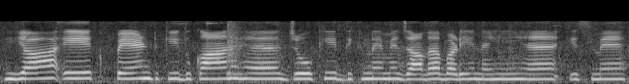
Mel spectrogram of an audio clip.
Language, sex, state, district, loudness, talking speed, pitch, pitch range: Hindi, female, Bihar, West Champaran, -14 LUFS, 145 wpm, 255 Hz, 245-265 Hz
